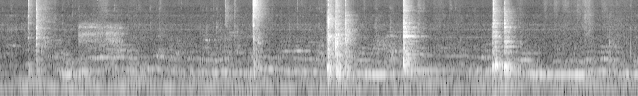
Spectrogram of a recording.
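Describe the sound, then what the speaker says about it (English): Green beans and carrots being stir-fried in a pan. Several sharp metallic clanks of a utensil against the pan come at irregular intervals over a quiet steady hum, with no sizzle evident. "So this is what we call also stir frying."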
